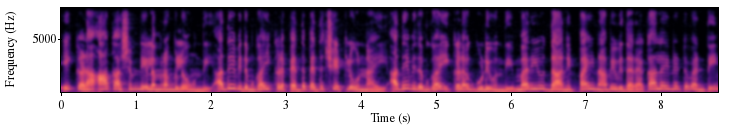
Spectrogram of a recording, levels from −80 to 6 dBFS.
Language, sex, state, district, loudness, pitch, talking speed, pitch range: Telugu, female, Andhra Pradesh, Chittoor, -15 LUFS, 250 Hz, 145 wpm, 225-275 Hz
